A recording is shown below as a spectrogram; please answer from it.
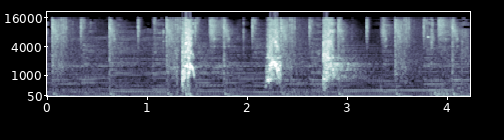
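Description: A small dog barks three times, in short sharp yips, over steady background music.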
